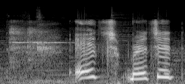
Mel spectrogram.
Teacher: Voiceless glottal transition as in English head. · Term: glottal fricative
